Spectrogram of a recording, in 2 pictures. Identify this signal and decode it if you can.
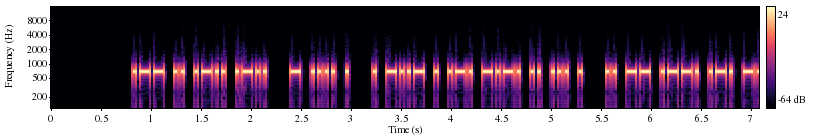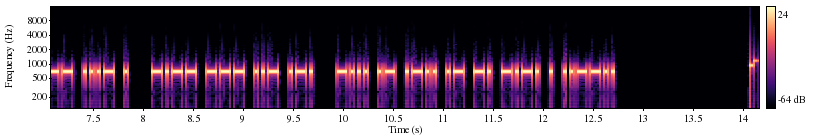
Morse code, heard as a keyed tone, about 36 wpm, 700 Hz. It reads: WILL THE EXERCISE IMPROVE YOUR BALANCE?
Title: Sentences from Top 1000 Words - Review Part 6 - 35wpm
